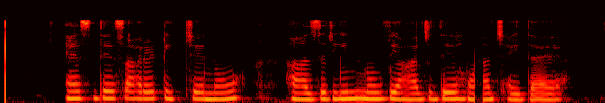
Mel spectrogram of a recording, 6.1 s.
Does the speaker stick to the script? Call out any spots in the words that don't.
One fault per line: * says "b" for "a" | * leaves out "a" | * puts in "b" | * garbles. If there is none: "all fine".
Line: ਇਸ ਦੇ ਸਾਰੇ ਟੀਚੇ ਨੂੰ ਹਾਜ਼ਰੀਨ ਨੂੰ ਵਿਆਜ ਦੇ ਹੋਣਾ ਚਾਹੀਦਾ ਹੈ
all fine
